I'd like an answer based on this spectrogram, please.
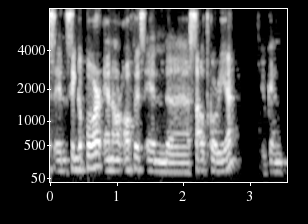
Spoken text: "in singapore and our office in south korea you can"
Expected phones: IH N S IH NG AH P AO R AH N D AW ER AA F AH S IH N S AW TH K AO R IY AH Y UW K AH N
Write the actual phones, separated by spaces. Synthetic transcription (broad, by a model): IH N S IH NG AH P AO R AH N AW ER AA F AH S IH N S AW T K AO R IY AH Y UW K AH N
